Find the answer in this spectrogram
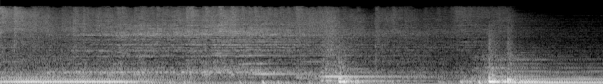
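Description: Free improvised jazz: upright bass holding long low notes under a drum kit with a running cymbal wash, with two louder drum hits about three and five seconds in.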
